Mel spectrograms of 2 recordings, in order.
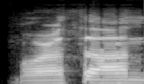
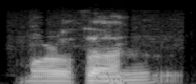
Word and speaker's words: Morophon: Morophon. Morathon. He's a. Why am I not? MORO PHON. PH. Paul. I thought it was Morathon with a TH.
